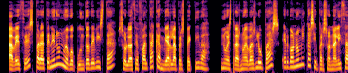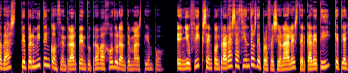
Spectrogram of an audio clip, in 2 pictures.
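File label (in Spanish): generico España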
